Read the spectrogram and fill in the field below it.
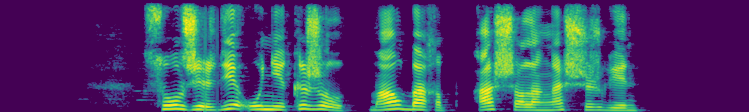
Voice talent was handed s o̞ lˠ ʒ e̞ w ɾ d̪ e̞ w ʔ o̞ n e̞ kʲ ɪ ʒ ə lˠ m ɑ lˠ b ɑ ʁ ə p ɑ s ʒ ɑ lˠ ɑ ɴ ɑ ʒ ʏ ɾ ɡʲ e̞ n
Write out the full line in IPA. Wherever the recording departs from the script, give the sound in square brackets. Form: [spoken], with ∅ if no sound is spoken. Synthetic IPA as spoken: s o̞ lˠ ʒ e̞ [∅] ɾ d̪ e̞ w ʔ o̞ n e̞ kʲ ɪ ʒ ə lˠ m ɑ lˠ b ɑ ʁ ə p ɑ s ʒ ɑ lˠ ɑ ɴ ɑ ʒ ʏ ɾ ɡʲ e̞ n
